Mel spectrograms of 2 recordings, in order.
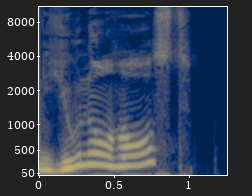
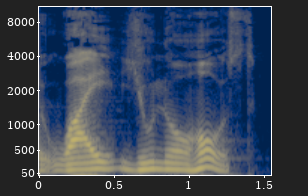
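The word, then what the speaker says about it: YunoHost: Und das Ganze nennt sich auf Deutsch ausgesprochen Juno Host oder auf Englisch dann, wie man es richtig aussprechen sollte, Why You No Host.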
